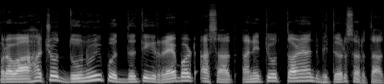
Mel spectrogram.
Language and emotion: Goan Konkani, neutral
